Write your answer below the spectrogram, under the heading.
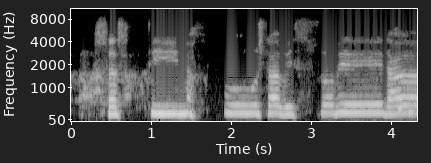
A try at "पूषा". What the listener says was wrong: पूषा আকারটা দীর্ঘ, ঠিক আছে? তাহলে দীর্ঘ বলতে হবে।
